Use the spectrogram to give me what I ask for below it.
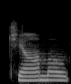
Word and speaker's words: chiamo: Italian, it's confusing because the CH is kind of like a K sound. So so this word here is pronounced like chiamo.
